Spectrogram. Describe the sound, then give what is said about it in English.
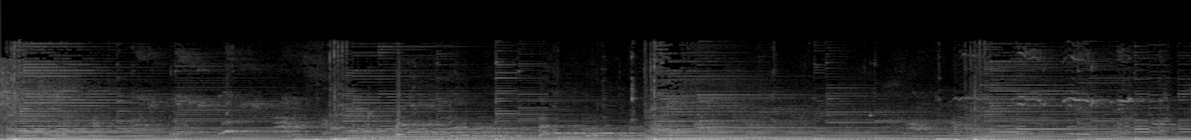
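Many shelter dogs at a dog training center in Mandarin bark and whimper together in a continuous, echoing chorus, with sharper, louder barks breaking through every couple of seconds and no clear talk. “There's little doubt that at least one cat and these dogs can coexist.”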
